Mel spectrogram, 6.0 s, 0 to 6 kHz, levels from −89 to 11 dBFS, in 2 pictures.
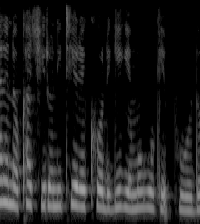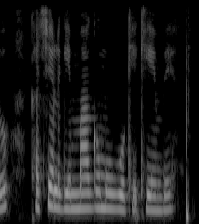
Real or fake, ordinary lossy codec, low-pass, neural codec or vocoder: real; none; 5.4 kHz; none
